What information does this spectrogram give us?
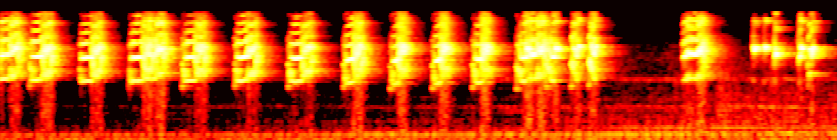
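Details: Harsh 'koek' calls of a lovebird, used to stir other lovebirds into excited trilling. About thirteen grating shrieks run quickly, roughly three a second, then break off before a short final burst.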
